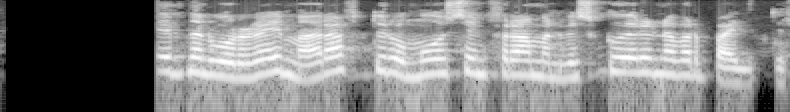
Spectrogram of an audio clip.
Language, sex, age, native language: Icelandic, female, 50-59, Icelandic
